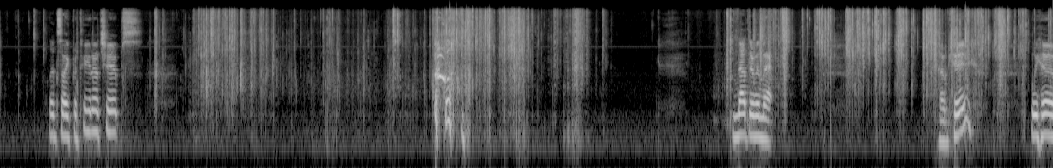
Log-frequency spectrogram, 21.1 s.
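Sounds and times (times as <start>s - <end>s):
snack bag crinkling: 3.0s - 12.2s, 14.4s - 21.0s
potato chip crunching: 3.7s - 11.3s, 14.6s - 21.0s.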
